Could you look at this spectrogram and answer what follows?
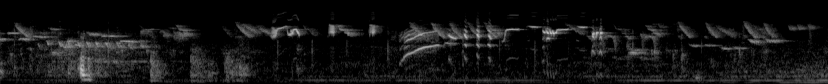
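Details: A tame brown prinia sings busily in full 'isian' style, a rapid medley of sharp high chirps, downslurred whistles and scratchy trills in bursts. Brief pauses break the flow, and a soft low hum runs underneath.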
